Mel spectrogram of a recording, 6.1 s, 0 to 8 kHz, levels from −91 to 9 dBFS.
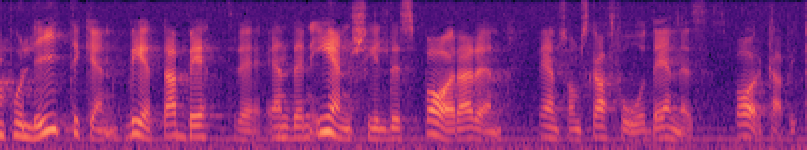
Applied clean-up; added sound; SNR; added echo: none; none; none; none.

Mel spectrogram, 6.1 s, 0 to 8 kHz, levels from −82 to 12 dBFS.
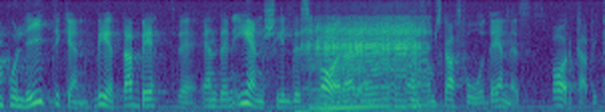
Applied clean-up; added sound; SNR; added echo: none; Wood; -5 dB; none.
